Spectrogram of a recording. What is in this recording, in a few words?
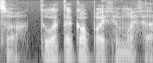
"gobaith", Welsh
